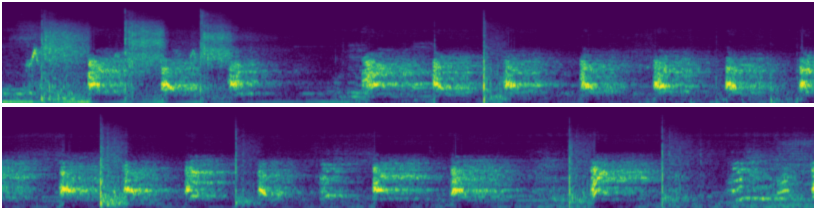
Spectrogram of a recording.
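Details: Cody, an eight-month-old sable male German Shepherd in protection dog training, barks in loud, harsh bursts, about a dozen and a half over twelve seconds, some doubled, at uneven spacing, over a steady low electrical hum.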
